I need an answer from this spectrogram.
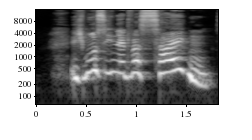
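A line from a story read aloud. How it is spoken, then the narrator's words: Very excited. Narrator (German): sagte sie ganz aufgeregt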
